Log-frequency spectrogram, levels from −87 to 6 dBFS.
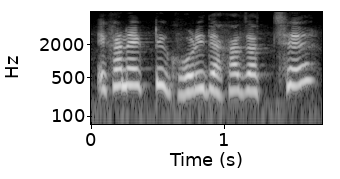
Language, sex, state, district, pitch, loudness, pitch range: Bengali, female, West Bengal, Alipurduar, 325 Hz, -15 LUFS, 290-370 Hz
